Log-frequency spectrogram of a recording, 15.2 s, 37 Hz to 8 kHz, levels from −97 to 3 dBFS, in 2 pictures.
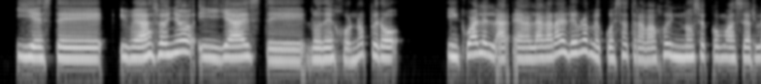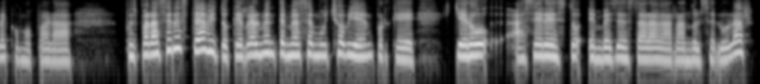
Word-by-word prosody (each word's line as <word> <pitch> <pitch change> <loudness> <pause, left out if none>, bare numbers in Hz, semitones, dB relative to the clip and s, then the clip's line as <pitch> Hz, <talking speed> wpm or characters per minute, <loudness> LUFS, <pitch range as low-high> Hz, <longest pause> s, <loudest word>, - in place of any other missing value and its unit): y, 215 -2 +2
este, 195 -1 +1
y 215 - -3
me 200 - +1
da 220 +4 +6
sueño 270 +4 +2
y 205 -1 -3
ya, 215 0 +5
este, 175 -5 -3
lo 190 0 -1
dejo, 190 -2 -2
¿no? 230 +8 -4
Pero 215 -1 0 0.5
igual 240 +4 +2
el 240 -5 0
a 195 - +4
al 195 0 -2
agarrar 210 +7 +2
el 285 - -1
libro 280 +4 +1
me 215 -5 -2
cuesta 200 +5 -5
trabajo 190 +3 -3
y 240 - -1
no 210 0 0
sé, 230 - -5
cómo 210 0 -5
hacerle 200 +1 -4
como 175 -4 -11
para, 170 0 -5 0.5
pues, 225 -2 -3
para 250 +2 +6
hacer 335 +7 +2
este 335 -4 +2
hábito 285 - +3
que 225 +1 +1
realmente 255 +2 +2
me 240 0 +3
hace 250 +2 0
mucho 235 +3 -1
bien, 230 -1 +1
porque 195 -6 -4 0.4
quiero 235 +1 +5 0.2
hacer 230 +4 0
esto 225 0 0
en 205 -1 -2
vez 195 -1 -1
de 205 - 0
estar 190 0 -2
agarrando 180 -1 -2
el 170 - -6
celular. 195 - -2
210 Hz, 205 wpm, -22 LUFS, 195-240 Hz, 0.5 s, da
